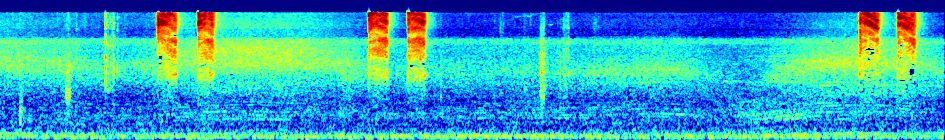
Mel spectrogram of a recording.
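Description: Aerosol spray paint can giving short bursts of spray, in three quick pairs.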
